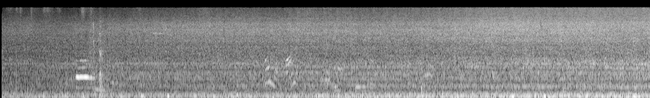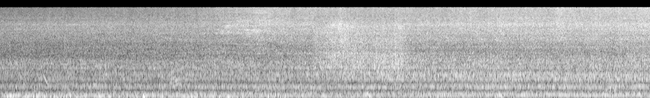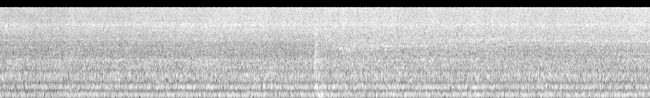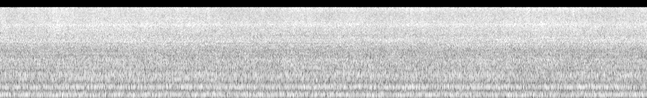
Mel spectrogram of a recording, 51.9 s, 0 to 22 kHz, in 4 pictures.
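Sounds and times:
steam locomotive hissing steam: 0.0 - 51.9.

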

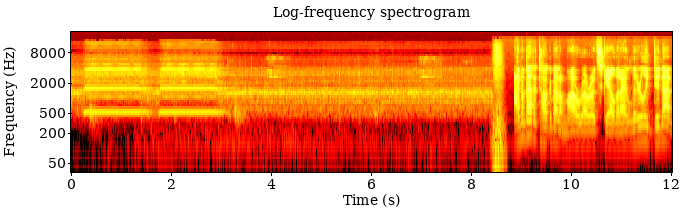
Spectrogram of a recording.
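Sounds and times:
running hum with hiss: 0.0 - 11.4
train horn: 0.2 - 3.3.

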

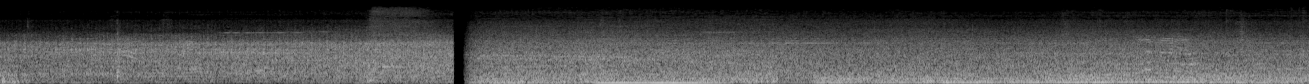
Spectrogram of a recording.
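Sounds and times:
deep engine rumble: 0.0 - 6.8
bus passing close: 0.0 - 13.0
steady traffic: 0.0 - 13.0.

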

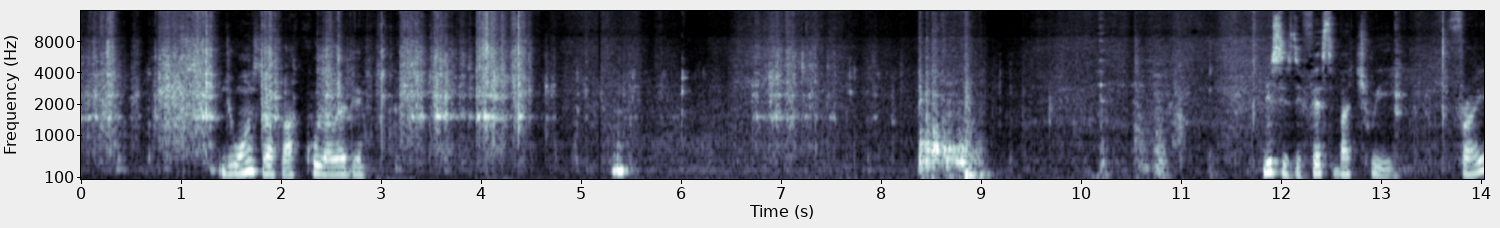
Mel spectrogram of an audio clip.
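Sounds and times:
chips rustling on a china plate: 0.0 - 8.4
kitchenware clattering: 6.7 - 9.1.

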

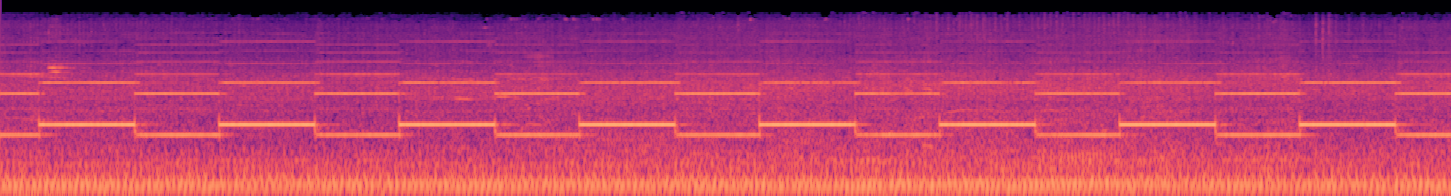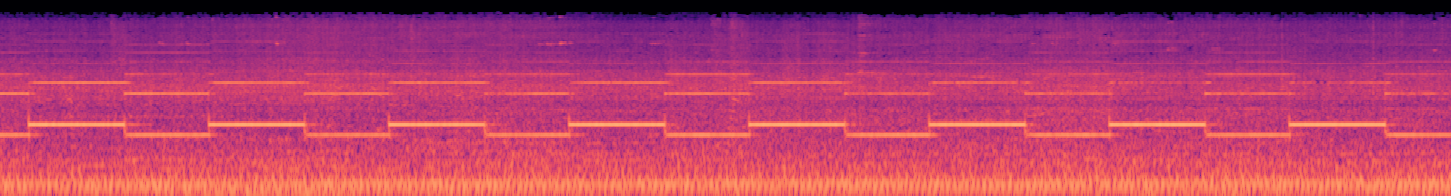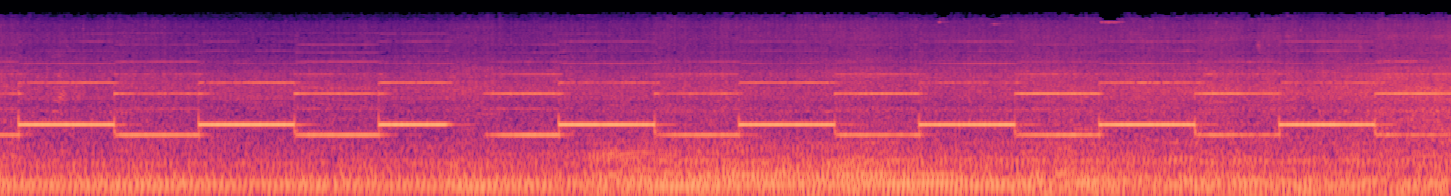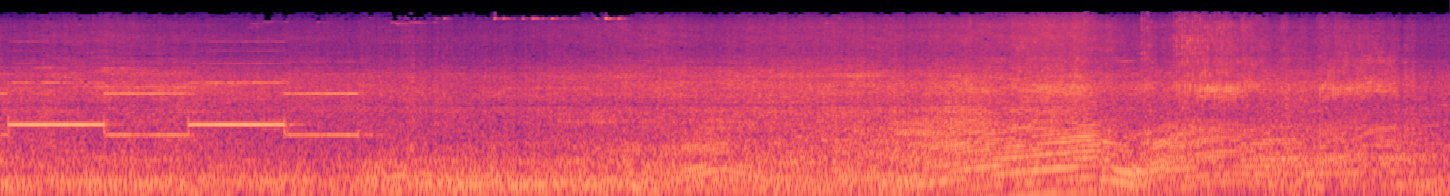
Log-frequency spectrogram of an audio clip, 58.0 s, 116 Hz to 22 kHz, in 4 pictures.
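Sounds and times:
level crossing alarm tones: 0.0 - 47.4
motorbikes revving away: 32.8 - 58.0.

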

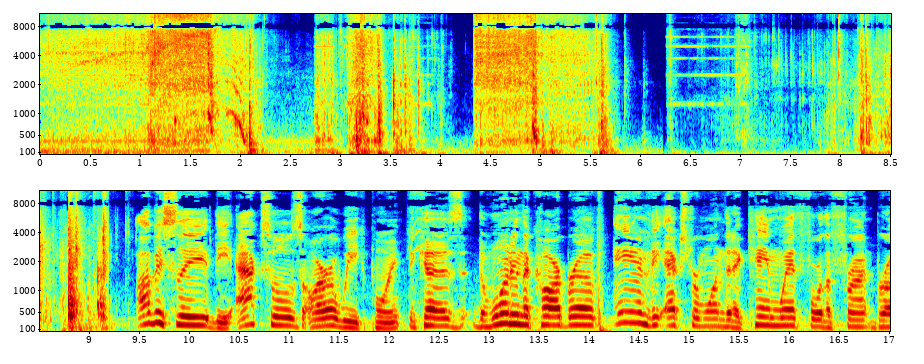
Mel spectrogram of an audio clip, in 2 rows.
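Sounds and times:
electric motor revving with gear whine: 0.0 - 2.2.

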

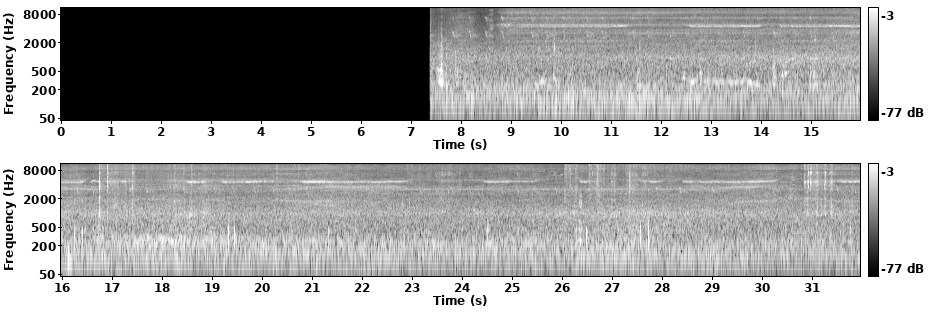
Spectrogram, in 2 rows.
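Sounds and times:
model excavator motor whining: 7.4 - 31.9.

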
